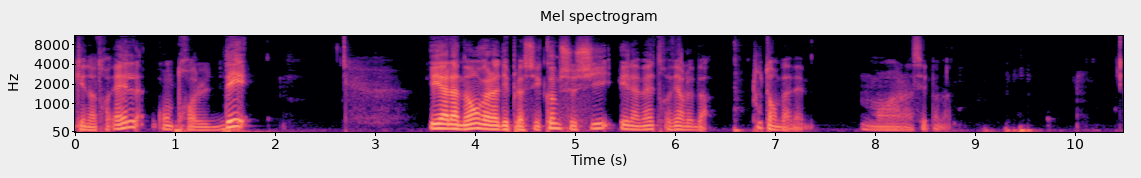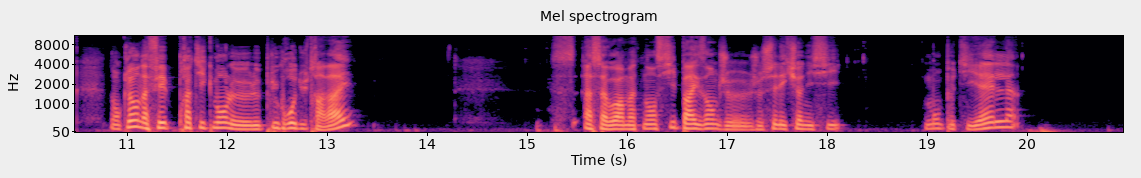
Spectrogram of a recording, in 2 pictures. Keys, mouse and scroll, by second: 1.5 ctrl+d, 3.7-5.3 drag, 6.6 click, 8.1 click, 9.3 KP_Subtract, 10.1 click, 10.5 middle click, 11.9 click, 13.1 middle click, 14.4 click, 15.9 click, 16.9 click, 17.4 click, 17.8 middle click, 18.3 click, 18.9 click, 19.8 click, 20.3 click.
